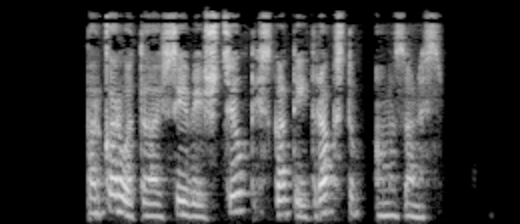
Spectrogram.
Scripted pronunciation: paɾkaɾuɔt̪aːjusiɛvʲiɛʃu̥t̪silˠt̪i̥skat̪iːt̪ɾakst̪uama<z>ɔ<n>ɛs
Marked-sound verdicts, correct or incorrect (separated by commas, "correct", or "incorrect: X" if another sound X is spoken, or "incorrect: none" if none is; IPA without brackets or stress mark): correct, correct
